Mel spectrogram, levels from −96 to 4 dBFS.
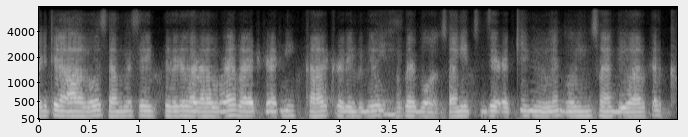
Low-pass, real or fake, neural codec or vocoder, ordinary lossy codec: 7.2 kHz; fake; codec, 16 kHz, 0.5 kbps, FreqCodec, smaller model; none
